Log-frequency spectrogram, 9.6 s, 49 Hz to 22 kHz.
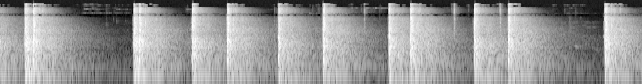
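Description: A .40 S&W pistol being fired at a steady pace, about eleven sharp shots over nine seconds, some in quick pairs, each one ringing on in the echo of an indoor range.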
